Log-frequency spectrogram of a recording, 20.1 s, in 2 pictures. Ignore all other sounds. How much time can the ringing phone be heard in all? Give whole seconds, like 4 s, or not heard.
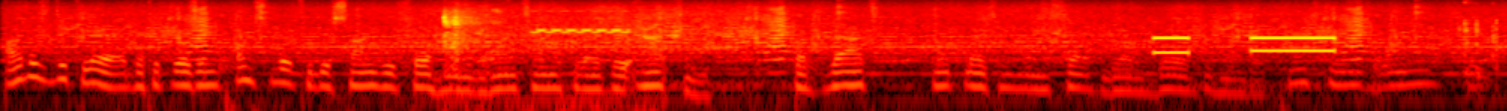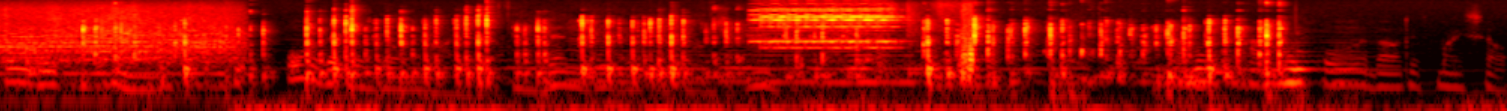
4 s.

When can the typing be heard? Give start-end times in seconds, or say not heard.
9.7-18.6.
